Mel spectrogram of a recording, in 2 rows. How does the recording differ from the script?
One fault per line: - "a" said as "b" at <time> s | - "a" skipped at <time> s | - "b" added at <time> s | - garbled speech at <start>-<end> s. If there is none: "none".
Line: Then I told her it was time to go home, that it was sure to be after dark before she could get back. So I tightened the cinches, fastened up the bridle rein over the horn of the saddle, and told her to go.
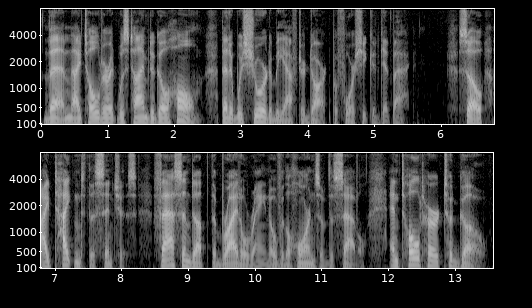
- "horn" said as "horns" at 10.5 s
